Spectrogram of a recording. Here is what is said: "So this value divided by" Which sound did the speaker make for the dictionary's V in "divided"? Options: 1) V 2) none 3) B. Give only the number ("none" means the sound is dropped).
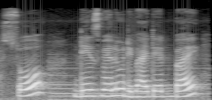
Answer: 3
